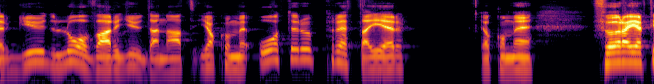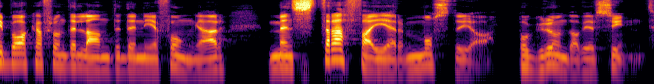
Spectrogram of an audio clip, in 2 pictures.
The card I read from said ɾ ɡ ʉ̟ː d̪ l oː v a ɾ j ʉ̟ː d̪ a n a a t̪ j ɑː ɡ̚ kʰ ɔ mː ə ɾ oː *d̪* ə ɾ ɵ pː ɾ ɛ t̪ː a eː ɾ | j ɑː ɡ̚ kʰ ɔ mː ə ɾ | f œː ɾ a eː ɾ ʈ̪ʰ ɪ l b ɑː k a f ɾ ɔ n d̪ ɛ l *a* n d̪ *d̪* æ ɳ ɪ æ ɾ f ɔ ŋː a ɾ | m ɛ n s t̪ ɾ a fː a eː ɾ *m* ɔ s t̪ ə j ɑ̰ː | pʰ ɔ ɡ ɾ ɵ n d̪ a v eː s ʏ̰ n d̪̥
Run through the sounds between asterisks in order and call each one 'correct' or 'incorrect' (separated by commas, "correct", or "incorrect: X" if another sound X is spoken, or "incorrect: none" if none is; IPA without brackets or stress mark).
incorrect: t̪, correct, correct, correct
